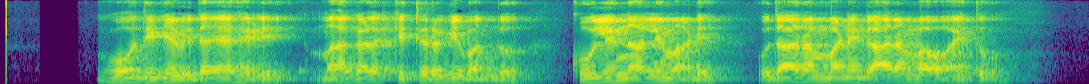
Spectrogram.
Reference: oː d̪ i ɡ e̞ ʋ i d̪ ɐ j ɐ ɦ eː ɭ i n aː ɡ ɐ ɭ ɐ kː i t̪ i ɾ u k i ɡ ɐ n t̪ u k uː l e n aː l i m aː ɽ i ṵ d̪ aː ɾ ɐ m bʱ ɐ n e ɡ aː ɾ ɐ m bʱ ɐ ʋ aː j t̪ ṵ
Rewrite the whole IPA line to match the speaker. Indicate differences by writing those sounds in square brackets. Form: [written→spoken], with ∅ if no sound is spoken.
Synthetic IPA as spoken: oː d̪ i ɡ e̞ ʋ i d̪ ɐ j ɐ ɦ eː ɭ i [n→m] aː ɡ ɐ ɭ ɐ kː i t̪ i ɾ u [k→ɡ] i [ɡ→b] ɐ n [t̪→d̪] u k uː l [e→i] n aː l i m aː ɽ i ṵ d̪ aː ɾ ɐ m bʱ ɐ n e ɡ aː ɾ ɐ m bʱ ɐ ʋ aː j t̪ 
